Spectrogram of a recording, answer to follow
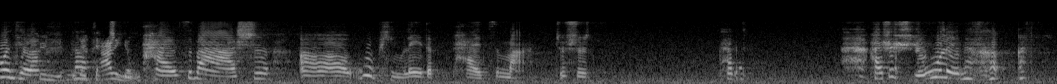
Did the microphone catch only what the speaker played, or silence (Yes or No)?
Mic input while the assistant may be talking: No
